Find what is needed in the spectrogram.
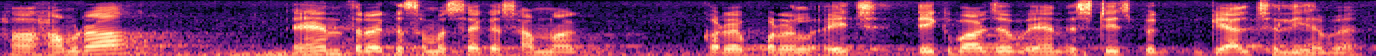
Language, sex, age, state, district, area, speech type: Maithili, male, 30-45, Bihar, Supaul, rural, spontaneous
